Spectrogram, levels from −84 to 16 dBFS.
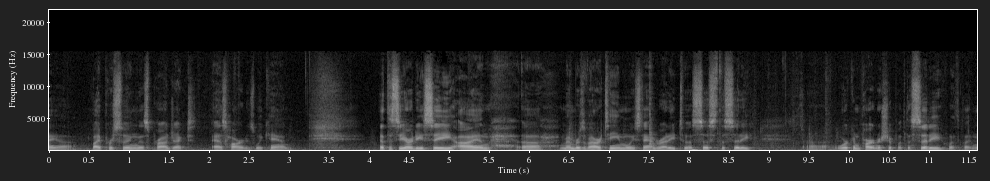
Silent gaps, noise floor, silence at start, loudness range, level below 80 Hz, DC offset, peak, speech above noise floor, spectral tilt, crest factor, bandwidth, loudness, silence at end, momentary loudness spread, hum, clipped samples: none; -48 dBFS; 0 s; 6 LU; -48 dBFS; under 0.1%; -8 dBFS; 21 dB; -4 dB/octave; 20 dB; 16 kHz; -27 LUFS; 0 s; 16 LU; none; under 0.1%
